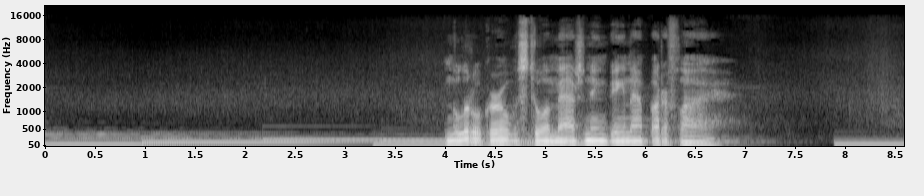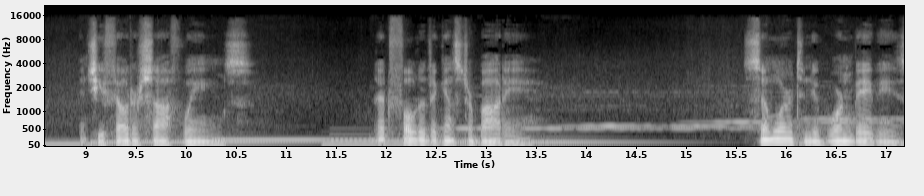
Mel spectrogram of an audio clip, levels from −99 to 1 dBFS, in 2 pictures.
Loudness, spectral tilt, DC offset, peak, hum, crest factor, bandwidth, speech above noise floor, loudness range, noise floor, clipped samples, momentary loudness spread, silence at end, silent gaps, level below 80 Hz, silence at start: -18 LUFS; -6 dB/octave; under 0.1%; 0 dBFS; none; 20 dB; 15 kHz; 46 dB; 9 LU; -63 dBFS; under 0.1%; 21 LU; 0 s; none; -32 dBFS; 0 s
